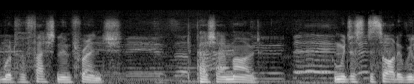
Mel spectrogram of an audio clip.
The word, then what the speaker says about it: Depeche Mode: Depeche Mode. And we just decided we liked the sound of that name. And we chopped off the accent and we just kept the pronunciation.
